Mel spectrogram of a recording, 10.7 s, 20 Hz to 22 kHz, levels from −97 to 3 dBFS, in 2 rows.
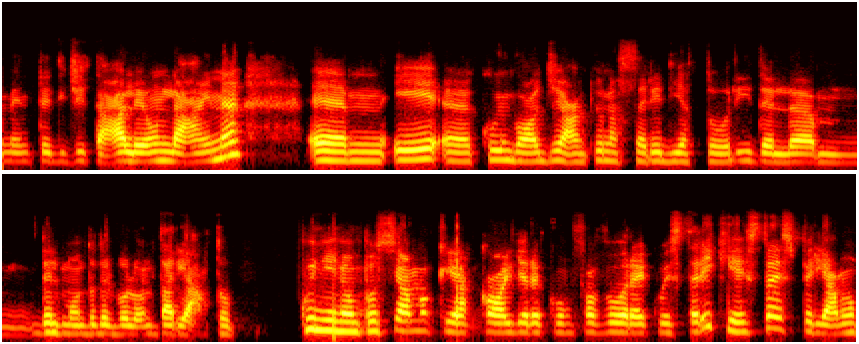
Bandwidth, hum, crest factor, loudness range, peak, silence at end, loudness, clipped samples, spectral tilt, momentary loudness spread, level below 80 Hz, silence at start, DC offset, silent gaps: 9.2 kHz; none; 18 dB; 5 LU; -4 dBFS; 0 s; -22 LUFS; under 0.1%; -5.5 dB/octave; 11 LU; -70 dBFS; 0 s; under 0.1%; 7.11-7.16 s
